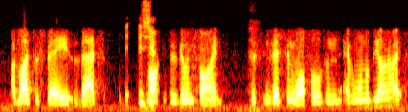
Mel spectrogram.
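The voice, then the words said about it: Fake-sounding put-on accent. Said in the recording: “He had a fake accent... I blame you for your fake accent.”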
